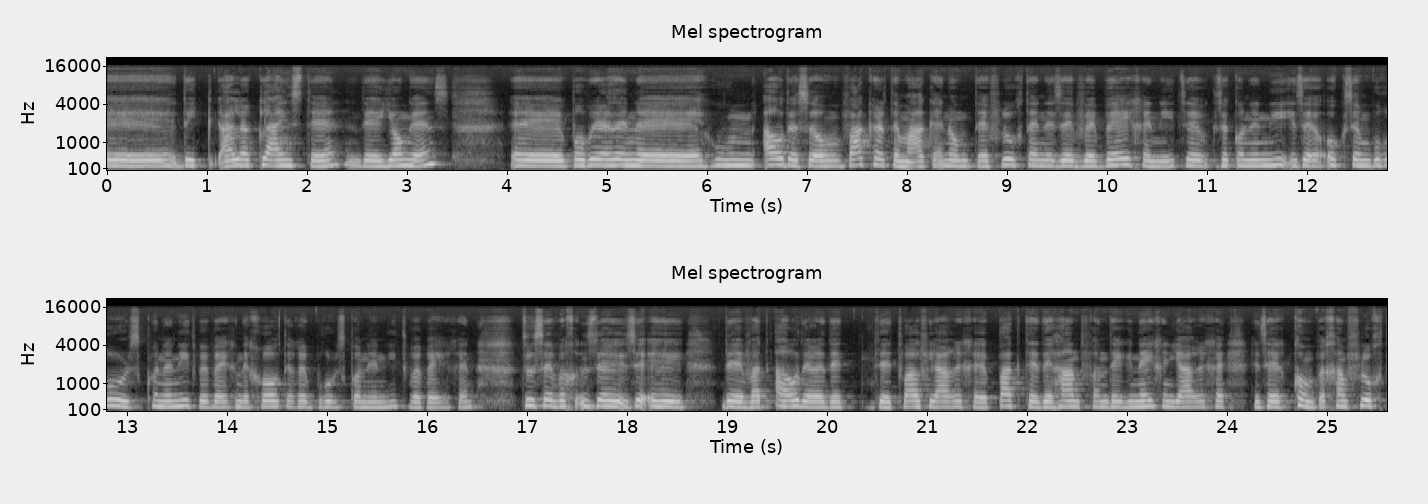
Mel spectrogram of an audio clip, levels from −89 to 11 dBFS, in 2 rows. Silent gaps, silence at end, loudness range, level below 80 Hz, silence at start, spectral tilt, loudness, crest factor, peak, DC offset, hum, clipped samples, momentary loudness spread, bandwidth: none; 0.05 s; 4 LU; -64 dBFS; 0 s; -6 dB/octave; -17 LUFS; 12 dB; -4 dBFS; under 0.1%; none; under 0.1%; 8 LU; 16 kHz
